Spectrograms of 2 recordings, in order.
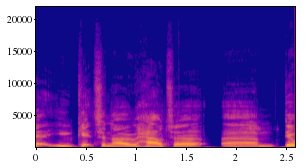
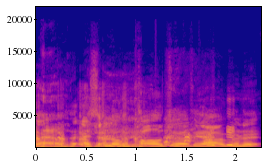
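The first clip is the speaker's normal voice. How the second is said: laughing; 7 semitones higher, 6 dB louder than usual. Real, not acted. Laughing at the story.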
